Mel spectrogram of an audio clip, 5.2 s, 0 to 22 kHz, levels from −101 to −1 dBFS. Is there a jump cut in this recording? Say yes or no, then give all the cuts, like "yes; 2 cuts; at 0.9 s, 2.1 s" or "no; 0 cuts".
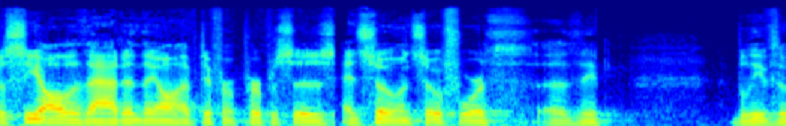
yes; 1 cut; at 2.2 s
